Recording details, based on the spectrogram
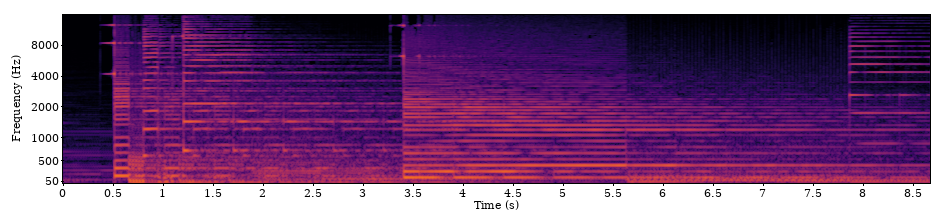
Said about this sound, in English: we are using the even VCO triangle and sine wave outs into the chopping kinky wave folder, and we're taking the chop out, and we're sending that to the Pico DSP, the Mimeophone, and the Desmodus for some delay and reverb.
